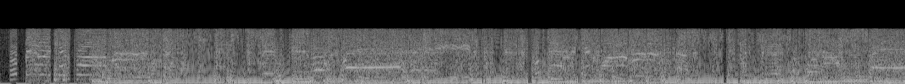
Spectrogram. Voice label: woman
